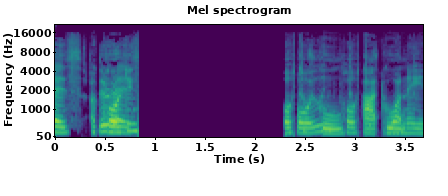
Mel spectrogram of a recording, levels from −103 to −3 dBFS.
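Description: Throughout the clip there is a doubled audio track, likely from a second, slower capture path mixing the same speech in again. A full-band copy trails about 0.7 s behind, roughly 5 dB quieter, with no decay or room colour.

At 0.83 s a stream reconnect occurs: the connection dropped and a fresh decoder started mid-stream. Silence lasts about 1.47 s until 2.31 s, and the speech resumes roughly 1.5 s further on, skipping that stretch.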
